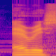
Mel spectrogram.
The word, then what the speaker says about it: Erised: Actually, how do you pronounce it? Erised. E-R-I-S-E-D.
